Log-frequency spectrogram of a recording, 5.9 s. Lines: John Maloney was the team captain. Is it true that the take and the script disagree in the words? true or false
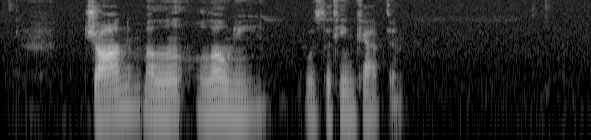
false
